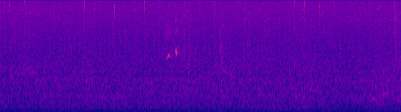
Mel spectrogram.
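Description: Quiet room tone: a faint steady hiss, with a brief faint chirp about three and a half seconds in and a few faint ticks.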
